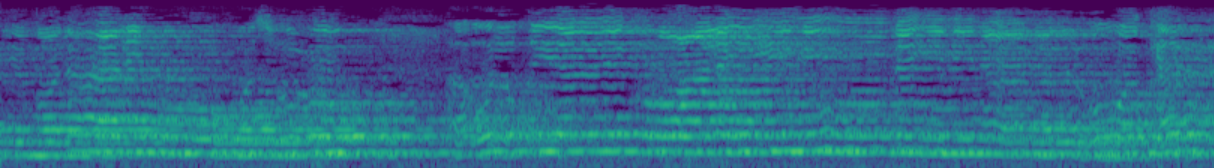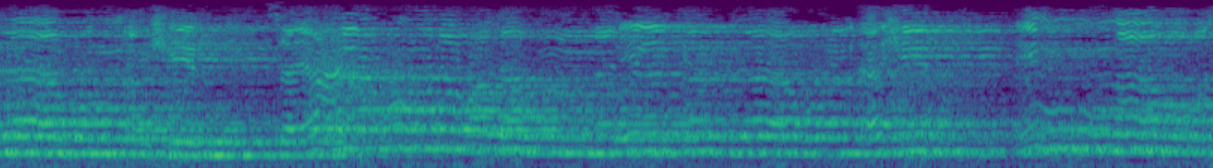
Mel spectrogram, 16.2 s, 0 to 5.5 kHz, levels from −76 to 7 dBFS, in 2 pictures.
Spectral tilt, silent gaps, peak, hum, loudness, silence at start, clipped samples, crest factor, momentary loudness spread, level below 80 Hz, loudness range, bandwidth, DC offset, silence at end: -6.5 dB/octave; none; -8 dBFS; none; -21 LUFS; 0 s; under 0.1%; 14 dB; 5 LU; -52 dBFS; 2 LU; 5.2 kHz; under 0.1%; 0 s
